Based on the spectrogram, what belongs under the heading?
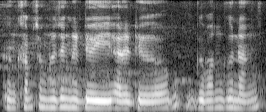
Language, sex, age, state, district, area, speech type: Bodo, female, 30-45, Assam, Udalguri, urban, spontaneous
